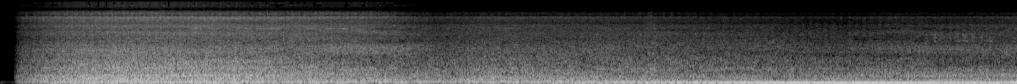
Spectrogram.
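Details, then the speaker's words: 1981 Chevy C10 after retightening a loose distributor rotor and adjusting valves by feel, valve cover back on: even, deep idle with a steady low hum, no miss, faint valvetrain noise remaining; smooth idle. "well it's definitely quieter it's still got a little bit of noise but I just kind of tightened my feel"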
